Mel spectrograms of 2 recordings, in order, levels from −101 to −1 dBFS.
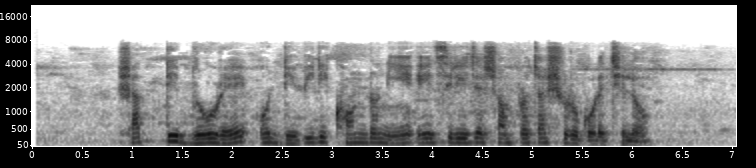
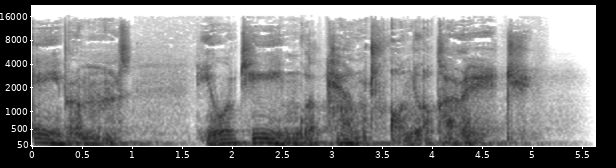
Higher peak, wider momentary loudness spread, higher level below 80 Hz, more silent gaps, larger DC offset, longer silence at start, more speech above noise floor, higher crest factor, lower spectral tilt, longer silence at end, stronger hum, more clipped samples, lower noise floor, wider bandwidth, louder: about the same, -2 dBFS vs -4 dBFS; second, 7 LU vs 10 LU; second, -52 dBFS vs -40 dBFS; neither; neither; first, 0.85 s vs 0 s; second, 32 dB vs 37 dB; about the same, 16 dB vs 16 dB; about the same, -5 dB/octave vs -5 dB/octave; second, 0.4 s vs 0.65 s; neither; neither; second, -50 dBFS vs -55 dBFS; second, 8 kHz vs 15 kHz; about the same, -18 LUFS vs -19 LUFS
